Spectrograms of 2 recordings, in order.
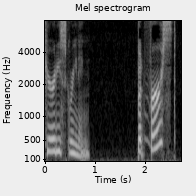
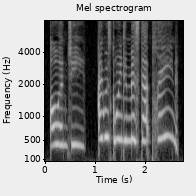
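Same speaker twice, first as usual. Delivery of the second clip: high, panicked squeal; sudden alarm at missing the plane; 13 semitones higher than usual. Acted.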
